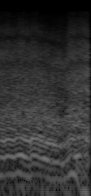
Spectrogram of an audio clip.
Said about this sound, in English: Revving up that engine.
